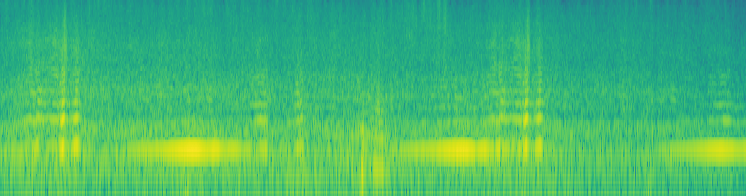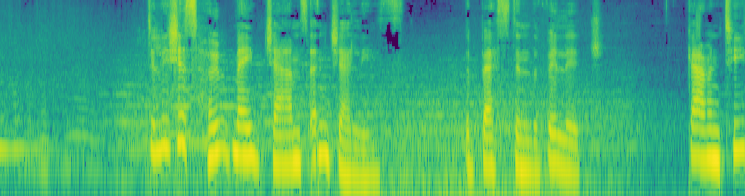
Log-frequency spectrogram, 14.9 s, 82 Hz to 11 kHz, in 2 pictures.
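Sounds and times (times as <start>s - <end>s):
bees buzzing reverberating in a room: 0.0s - 11.5s
speech: 9.0s - 11.5s, 12.1s - 13.6s, 14.3s - 14.9s.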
